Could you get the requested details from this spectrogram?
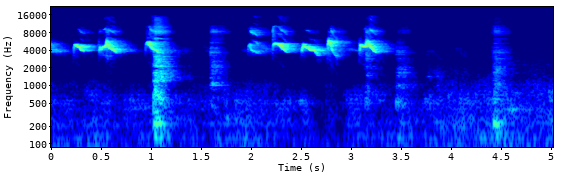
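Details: Singapore white-eye (mata puteh) that has finally started singing again, recorded 31 July 2023: a rapid, high twittering song of thin warbled notes in quick bursts about three per second, with a broad clicking sound partway through.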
